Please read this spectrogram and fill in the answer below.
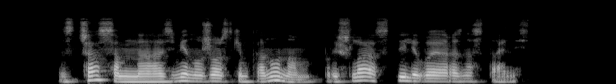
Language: Belarusian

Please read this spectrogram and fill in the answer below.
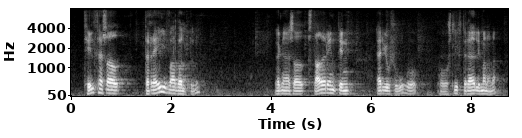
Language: Icelandic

